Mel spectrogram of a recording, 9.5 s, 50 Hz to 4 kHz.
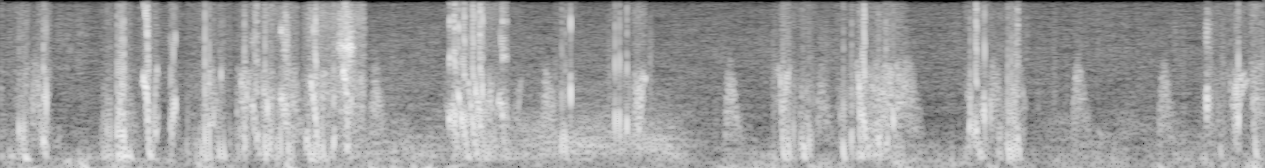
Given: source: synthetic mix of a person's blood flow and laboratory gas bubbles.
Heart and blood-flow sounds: Doppler ultrasound of blood flow; subclavian vein
0.00-0.38 s: bubbles
0.75-1.21 s: bubbles
1.26-1.35 s: bubbles
1.39-1.73 s: bubbles
1.77-2.23 s: bubbles
2.25-2.75 s: bubbles
3.33-3.92 s: bubbles
4.17-4.32 s: bubbles
4.57-4.85 s: bubbles
5.82-6.12 s: bubbles
6.26-6.81 s: bubbles
7.23-7.69 s: bubbles
9.01-9.49 s: bubbles
From the record:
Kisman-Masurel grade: 233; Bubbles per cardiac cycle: several, 3 to 8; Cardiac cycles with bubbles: 50 to 99%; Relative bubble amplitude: loud (0.450 to 0.775); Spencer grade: 3 (all of the cardiac periods contain showers or single bubble signals, but not dominating or overriding the cardiac motion signals); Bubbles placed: anywhere in the cardiac cycle

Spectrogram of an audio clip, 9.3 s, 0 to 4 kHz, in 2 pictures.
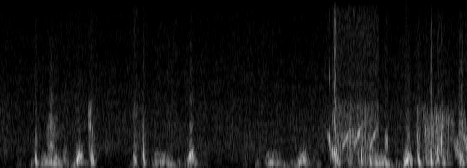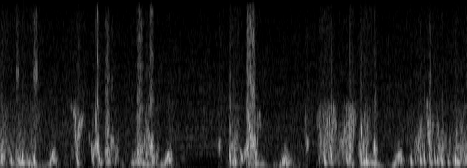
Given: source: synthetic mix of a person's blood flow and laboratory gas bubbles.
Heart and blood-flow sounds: Doppler ultrasound of blood flow; precordium
0.32-0.41 s: bubbles
0.46-0.68 s: bubbles
0.87-0.97 s: bubbles
1.33-1.48 s: bubbles
3.27-3.79 s: bubbles
3.84-3.90 s: bubbles
4.14-5.08 s: bubbles
5.37-5.86 s: bubbles
6.01-6.27 s: bubbles
6.85-6.90 s: bubbles
6.93-7.28 s: bubbles
7.71-7.77 s: bubbles
7.83-8.46 s: bubbles
8.74-9.35 s: bubbles
From the record:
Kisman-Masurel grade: 243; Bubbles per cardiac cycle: several, 3 to 8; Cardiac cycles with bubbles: 100%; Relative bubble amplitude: loud (0.450 to 0.775); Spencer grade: 3 (all of the cardiac periods contain showers or single bubble signals, but not dominating or overriding the cardiac motion signals); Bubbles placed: only in the low amplitude regions of the cardiac cycle

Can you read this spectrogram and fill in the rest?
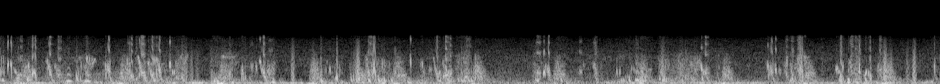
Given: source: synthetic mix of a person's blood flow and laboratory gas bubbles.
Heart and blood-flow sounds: Doppler ultrasound of blood flow; subclavian vein
0.00-0.40 s: bubbles
0.45-0.98 s: bubbles
1.03-1.14 s: bubbles
1.22-1.89 s: bubbles
2.12-2.23 s: bubbles
2.27-2.79 s: bubbles
3.17-3.44 s: bubbles
3.48-3.98 s: bubbles
4.06-4.14 s: bubbles
4.19-4.85 s: bubbles
5.31-5.67 s: bubbles
5.78-5.86 s: bubbles
5.92-6.03 s: bubbles
6.13-6.53 s: bubbles
6.58-7.14 s: bubbles
7.64-8.11 s: bubbles
8.35-8.86 s: bubbles
9.31-9.41 s: bubbles
From the record:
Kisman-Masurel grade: 342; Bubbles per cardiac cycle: rolling drumbeat, 9 or more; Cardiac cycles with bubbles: 100%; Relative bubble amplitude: moderate (0.250 to 0.450); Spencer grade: 3 (all of the cardiac periods contain showers or single bubble signals, but not dominating or overriding the cardiac motion signals); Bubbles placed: anywhere in the cardiac cycle

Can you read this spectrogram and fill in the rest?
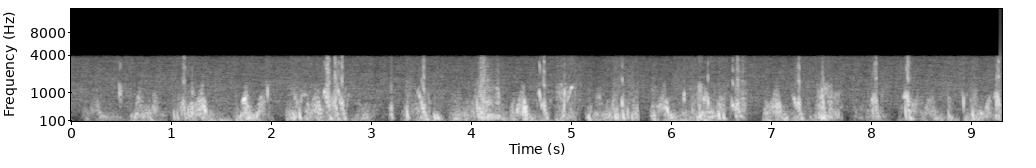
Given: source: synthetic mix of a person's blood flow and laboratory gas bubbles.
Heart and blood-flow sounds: Doppler ultrasound of blood flow; precordium
0.49-0.54 s: bubbles
1.01-1.31 s: bubbles
1.96-2.02 s: bubbles
2.16-2.81 s: bubbles
3.19-3.27 s: bubbles
3.35-3.44 s: bubbles
3.46-3.75 s: bubbles
3.82-4.40 s: bubbles
4.66-4.83 s: bubbles
4.87-5.07 s: bubbles
5.16-5.25 s: bubbles
5.37-5.70 s: bubbles
5.82-5.90 s: bubbles
6.11-6.78 s: bubbles
7.21-7.38 s: bubbles
7.46-7.74 s: bubbles
8.00-8.15 s: bubbles
8.33-8.51 s: bubbles
8.78-8.86 s: bubbles
8.91-9.09 s: bubbles
9.24-9.32 s: bubbles
From the record:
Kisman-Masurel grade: 243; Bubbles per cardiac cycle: several, 3 to 8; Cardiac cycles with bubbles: 100%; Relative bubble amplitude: loud (0.450 to 0.775); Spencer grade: 3 (all of the cardiac periods contain showers or single bubble signals, but not dominating or overriding the cardiac motion signals); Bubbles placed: only in the low amplitude regions of the cardiac cycle

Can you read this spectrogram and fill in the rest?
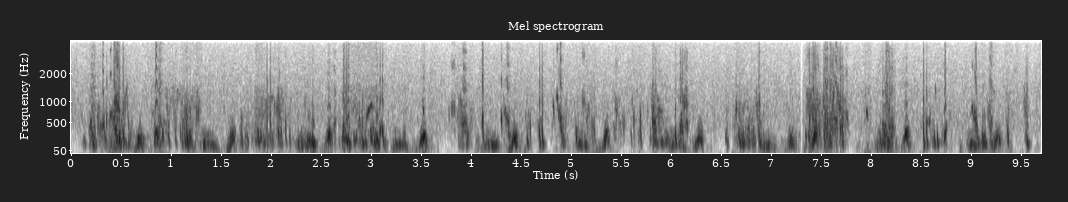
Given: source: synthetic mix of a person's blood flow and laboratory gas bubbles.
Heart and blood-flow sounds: Doppler ultrasound of blood flow; precordium
0.10-0.65 s: bubbles
0.80-1.33 s: bubbles
1.69-2.49 s: bubbles
2.62-3.20 s: bubbles
3.31-3.38 s: bubbles
3.77-4.04 s: bubbles
4.08-4.17 s: bubbles
4.28-4.46 s: bubbles
4.53-4.78 s: bubbles
4.80-5.00 s: bubbles
5.04-5.28 s: bubbles
5.42-5.56 s: bubbles
5.59-6.21 s: bubbles
6.55-6.97 s: bubbles
7.32-7.80 s: bubbles
7.94-8.02 s: bubbles
8.07-8.27 s: bubbles
8.50-8.80 s: bubbles
8.99-9.27 s: bubbles
9.35-9.44 s: bubbles
9.53-9.62 s: bubbles
From the record:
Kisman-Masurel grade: 342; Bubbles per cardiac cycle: rolling drumbeat, 9 or more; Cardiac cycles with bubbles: 100%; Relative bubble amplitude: moderate (0.250 to 0.450); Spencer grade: 3 (all of the cardiac periods contain showers or single bubble signals, but not dominating or overriding the cardiac motion signals); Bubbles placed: only in the low amplitude regions of the cardiac cycle

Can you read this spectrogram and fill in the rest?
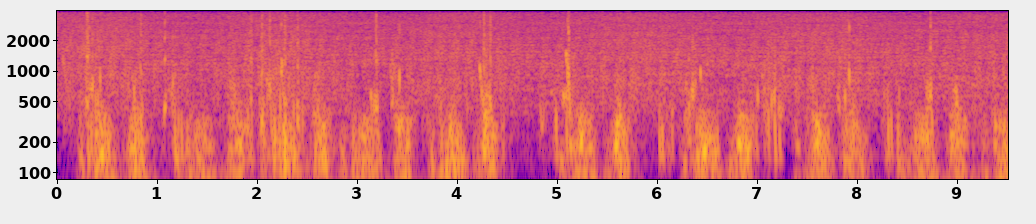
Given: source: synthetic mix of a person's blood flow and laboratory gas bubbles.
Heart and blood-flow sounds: Doppler ultrasound of blood flow; precordium
0.04-0.09 s: bubbles
0.24-0.46 s: bubbles
0.73-1.37 s: bubbles
1.86-2.50 s: bubbles
3.10-3.25 s: bubbles
3.32-3.46 s: bubbles
4.21-4.38 s: bubbles
4.42-4.50 s: bubbles
4.80-5.18 s: bubbles
5.98-6.19 s: bubbles
6.26-6.48 s: bubbles
6.54-6.65 s: bubbles
6.83-7.27 s: bubbles
7.52-7.60 s: bubbles
7.79-7.96 s: bubbles
8.24-8.45 s: bubbles
8.66-8.83 s: bubbles
From the record:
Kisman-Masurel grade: 232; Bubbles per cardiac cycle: several, 3 to 8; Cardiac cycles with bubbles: 50 to 99%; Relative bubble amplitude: moderate (0.250 to 0.450); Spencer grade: 3 (all of the cardiac periods contain showers or single bubble signals, but not dominating or overriding the cardiac motion signals); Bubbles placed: anywhere in the cardiac cycle

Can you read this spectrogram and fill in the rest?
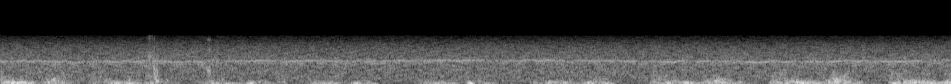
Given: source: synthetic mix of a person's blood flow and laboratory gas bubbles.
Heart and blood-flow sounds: Doppler ultrasound of blood flow; precordium
1.43-1.71 s: bubbles
2.05-2.15 s: bubbles
From the record:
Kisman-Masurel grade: 212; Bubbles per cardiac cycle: several, 3 to 8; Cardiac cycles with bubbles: 1 to 10%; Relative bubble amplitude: moderate (0.250 to 0.450); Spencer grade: 1 (occasional bubble signal discernible with the cardiac motion signal, with majority of cardiac periods free of bubbles); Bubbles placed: only in the low amplitude regions of the cardiac cycle

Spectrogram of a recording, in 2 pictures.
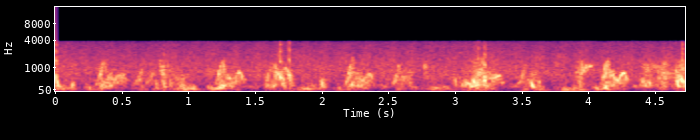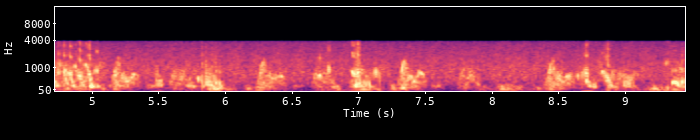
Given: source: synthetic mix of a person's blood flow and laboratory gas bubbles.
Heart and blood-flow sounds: Doppler ultrasound of blood flow; precordium
0.00-0.06 s: bubbles
0.10-0.17 s: bubbles
0.76-1.00 s: bubbles
1.56-1.81 s: bubbles
1.96-2.08 s: bubbles
2.74-2.81 s: bubbles
2.96-3.27 s: bubbles
3.53-3.63 s: bubbles
3.88-4.05 s: bubbles
4.37-5.10 s: bubbles
5.46-5.55 s: bubbles
5.69-6.00 s: bubbles
6.66-6.87 s: bubbles
6.90-7.19 s: bubbles
8.61-9.11 s: bubbles
9.29-9.46 s: bubbles
From the record:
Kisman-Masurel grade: 233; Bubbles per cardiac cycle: several, 3 to 8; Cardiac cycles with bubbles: 50 to 99%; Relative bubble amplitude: loud (0.450 to 0.775); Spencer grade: 3 (all of the cardiac periods contain showers or single bubble signals, but not dominating or overriding the cardiac motion signals); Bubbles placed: only in the low amplitude regions of the cardiac cycle

